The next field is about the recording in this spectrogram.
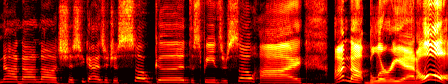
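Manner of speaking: mock heavy sarcasm, very high, very slow. Acting out a joke call to the internet company: mock sarcastic tone. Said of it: "you're just really sarcastic".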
